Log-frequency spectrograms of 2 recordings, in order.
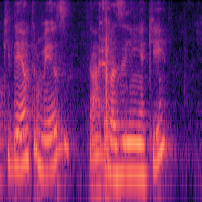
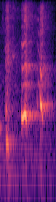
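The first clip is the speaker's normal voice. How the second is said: high laugh; 4 dB louder than usual. Real, not acted. Laughs before calling kids.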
